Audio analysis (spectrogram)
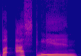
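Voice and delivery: soft, drawn-out mild reproach; imitating gentle dad. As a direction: chide very gently, stretching the name. Imitates lenient dad's mild reproach.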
